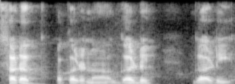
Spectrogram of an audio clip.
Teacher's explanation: जिनका उच्चारण करते समय जीभ झटके से ऊपर आती, इसी से इन्हें उत्क्षिप्त व्यंजन भी कहते हैं।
